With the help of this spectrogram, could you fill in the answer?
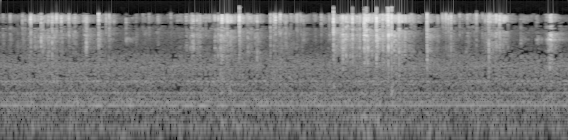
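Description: A metal craft knife blade scrapes and carves a solid bar of soap with an embossed gold-coated surface, making a steady bright, crackly scratching over a constant low hum. The scraping grows louder in bursts around the middle and near the end as dry, crumbly shavings break away.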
